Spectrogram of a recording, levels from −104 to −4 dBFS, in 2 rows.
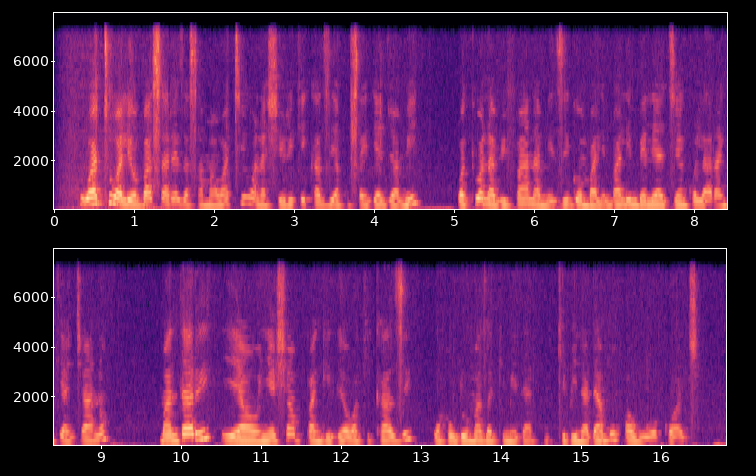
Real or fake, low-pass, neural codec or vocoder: real; 7.2 kHz; none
